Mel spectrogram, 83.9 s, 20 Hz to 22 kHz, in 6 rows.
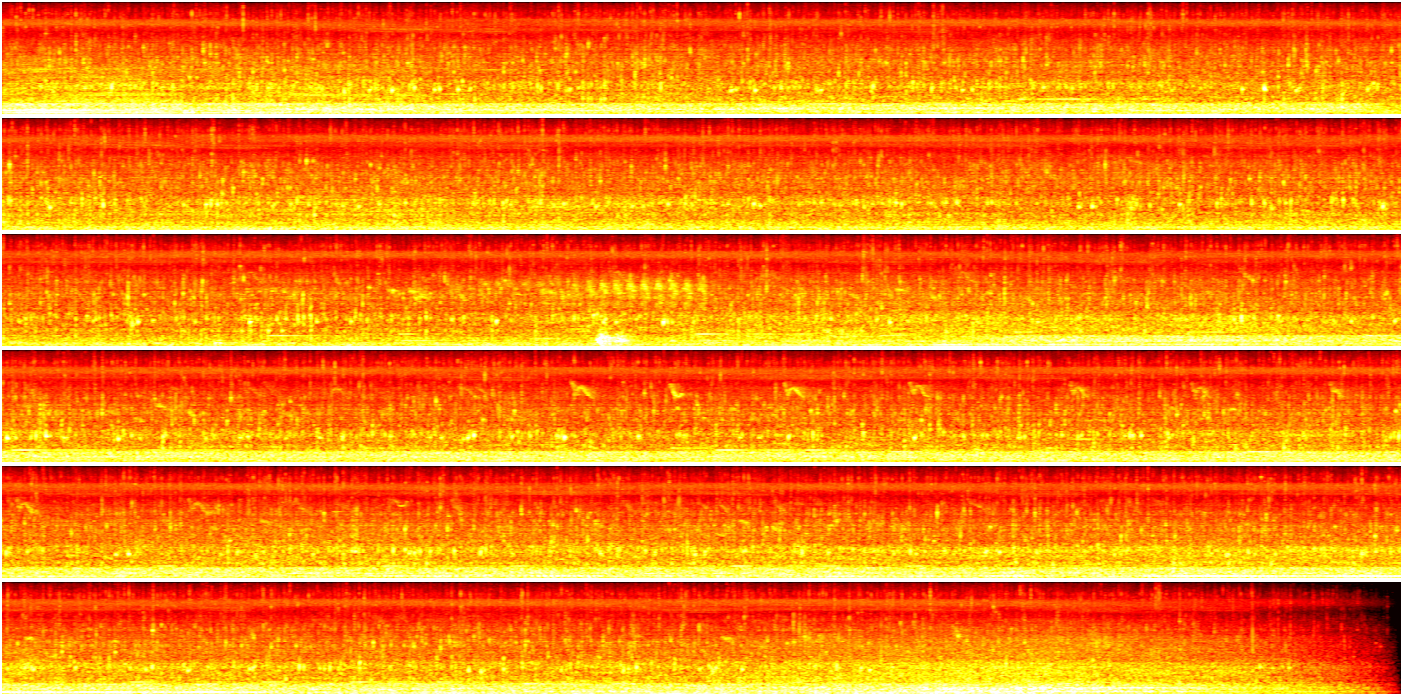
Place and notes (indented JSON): {
  "title": "Lane TaoMi, Puli Township - The sound of water",
  "date": "2015-06-10 12:20:00",
  "description": "The sound of water, Bird calls\nZoom H2n MS+XY",
  "latitude": "23.94",
  "longitude": "120.93",
  "altitude": "471",
  "timezone": "Asia/Taipei"
}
